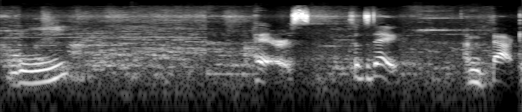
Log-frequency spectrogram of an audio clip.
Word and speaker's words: 梨: Li, second tone, right? Li.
